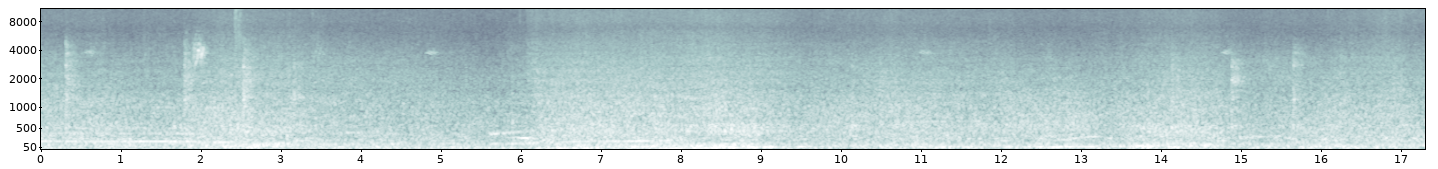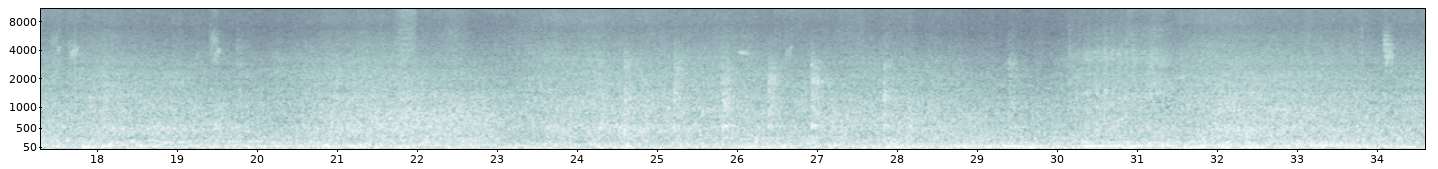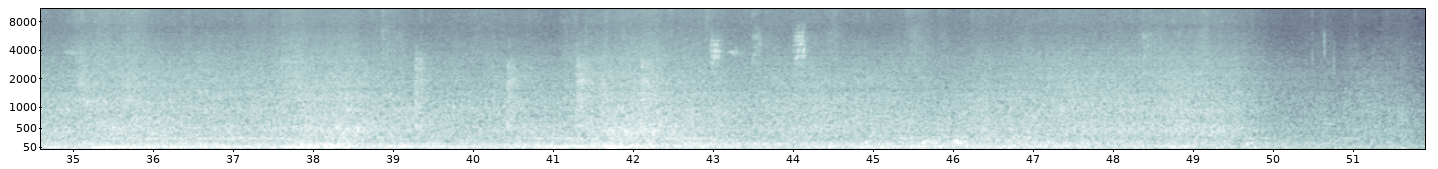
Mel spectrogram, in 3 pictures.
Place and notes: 嘉和, Jiahe, Fangshan Township - In the village of Haiti
In the village of Haiti, traffic sound, Sound of the waves, birds sound
Zoom H2N MS+ XY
